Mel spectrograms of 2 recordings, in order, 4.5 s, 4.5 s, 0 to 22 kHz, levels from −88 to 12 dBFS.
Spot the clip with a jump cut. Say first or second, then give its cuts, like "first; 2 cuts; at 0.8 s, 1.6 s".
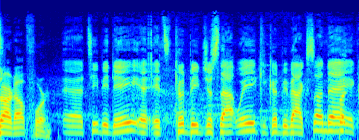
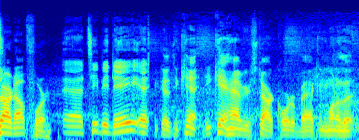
second; 1 cut; at 1.9 s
